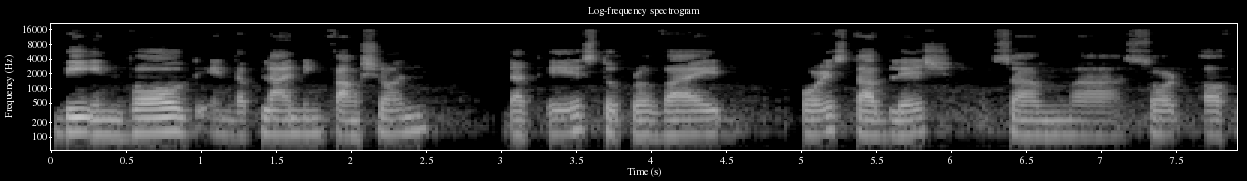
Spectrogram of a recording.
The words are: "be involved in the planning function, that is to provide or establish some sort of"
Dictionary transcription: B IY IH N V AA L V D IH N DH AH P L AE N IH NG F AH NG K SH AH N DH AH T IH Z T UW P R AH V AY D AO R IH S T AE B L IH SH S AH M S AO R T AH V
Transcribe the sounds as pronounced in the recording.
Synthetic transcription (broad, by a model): B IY IH N V AA L V D IH N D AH P L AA N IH NG F AH NG K SH AH N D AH T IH S T UW P R AH V AY D AO R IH S T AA B L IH SH S AH M S AO R T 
